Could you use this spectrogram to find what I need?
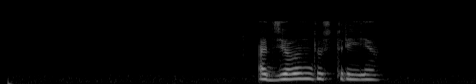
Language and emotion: Russian, neutral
